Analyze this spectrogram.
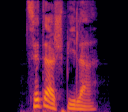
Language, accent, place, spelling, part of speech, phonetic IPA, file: German, Germany, Berlin, Zitherspieler, noun, [ˈt͡sɪtɐˌʃpiːlɐ], De-Zitherspieler.ogg
- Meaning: zither player (male or of unspecified sex)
